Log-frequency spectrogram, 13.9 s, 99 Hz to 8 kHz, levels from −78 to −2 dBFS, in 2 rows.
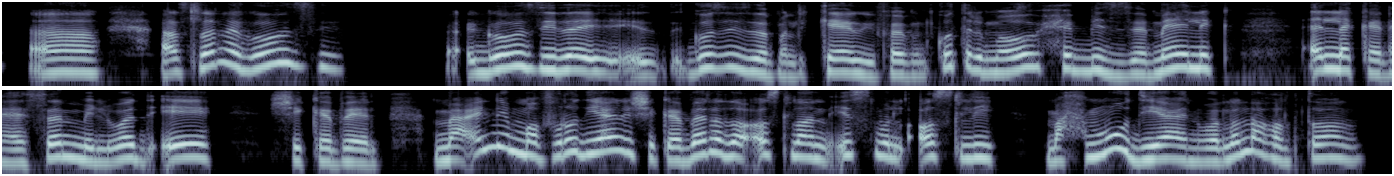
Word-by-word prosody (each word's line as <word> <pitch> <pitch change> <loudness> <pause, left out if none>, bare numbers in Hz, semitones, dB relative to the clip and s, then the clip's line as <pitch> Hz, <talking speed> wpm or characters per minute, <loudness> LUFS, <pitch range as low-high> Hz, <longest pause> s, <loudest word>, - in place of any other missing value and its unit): آه، 205 -1 +1 0.3
أصل 230 +7 +1
أنا 300 -1 +2
جوزي 275 -1 -1 0.6
جوزي 240 +4 +3
دي 210 -6 +1
جوزي 255 +4 -1
زملكاوي، 195 -1 -1
فمن 175 0 -2
كُتر 265 -3 -2
ما 205 0 -2
هو 245 +5 +4
بيحب 250 -4 -3
الزمالك 225 +6 0 0.4
قال 235 +3 +4
لك 230 -4 +1
أنا 185 -1 -1
هاسمّي 230 +3 +1
الواد 205 +3 0
إيه 235 +2 +4 0.3
شيكابالا، 190 -3 -1 0.3
مع 210 +8 +1
إن 395 +5 0
المفروض 275 -1 +1
يعني 320 +1 +3
شيكابالا 250 +5 +2
ده 265 +4 +2
أصلًا 245 -5 -1
اسم 270 -1 -2
الأصلي 230 0 -1 0.2
محمود 240 - 0
يعني، 220 -2 +3
والّا 195 +5 +1
أنا 320 +4 +2
غلطانة؟ 225 -1 -2
230 Hz, 150 wpm, -22 LUFS, 205-260 Hz, 0.6 s, هو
